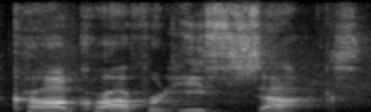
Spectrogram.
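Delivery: loud megaphone heckle, high and loud. Retold or imitated. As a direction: call it out over a megaphone. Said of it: "a thick British accent".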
